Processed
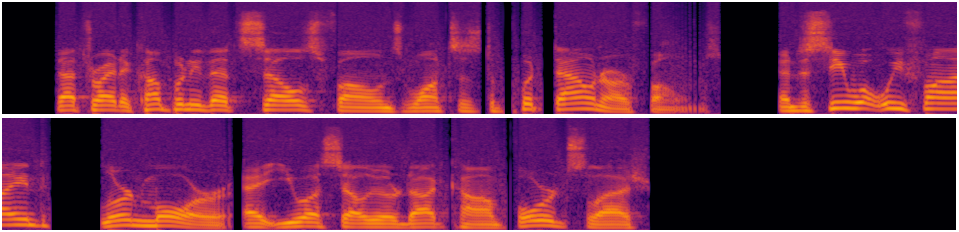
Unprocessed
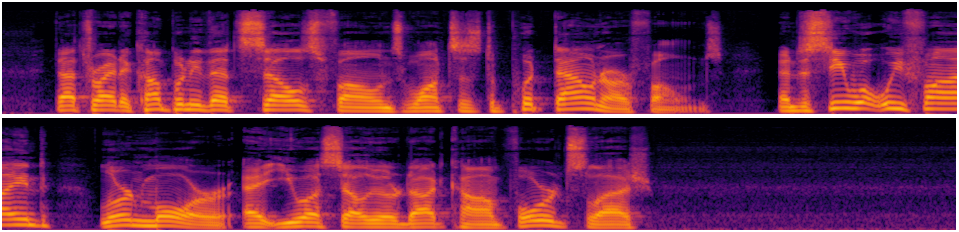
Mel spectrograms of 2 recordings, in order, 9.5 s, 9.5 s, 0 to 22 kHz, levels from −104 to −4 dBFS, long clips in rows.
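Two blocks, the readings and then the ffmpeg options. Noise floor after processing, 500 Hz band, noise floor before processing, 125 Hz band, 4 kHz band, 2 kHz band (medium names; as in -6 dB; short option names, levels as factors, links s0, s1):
under -85 dBFS, -3.0 dB, -67 dBFS, -3.0 dB, -3.0 dB, -3.0 dB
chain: -af "acrusher=bits=7:mix=0:aa=0.000001,volume=0.708"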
